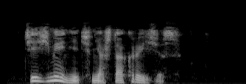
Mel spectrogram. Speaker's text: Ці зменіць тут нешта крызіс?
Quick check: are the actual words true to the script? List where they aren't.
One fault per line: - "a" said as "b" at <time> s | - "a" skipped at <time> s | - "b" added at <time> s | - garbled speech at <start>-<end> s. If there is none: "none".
- "тут" skipped at 0.9 s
